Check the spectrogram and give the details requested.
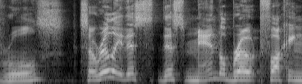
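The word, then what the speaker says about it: Mandelbrot: of the mandal BR set and it's actually pronounced mandal bro by the way but a lot of people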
